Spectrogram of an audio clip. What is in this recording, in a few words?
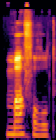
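"muffled", English word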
